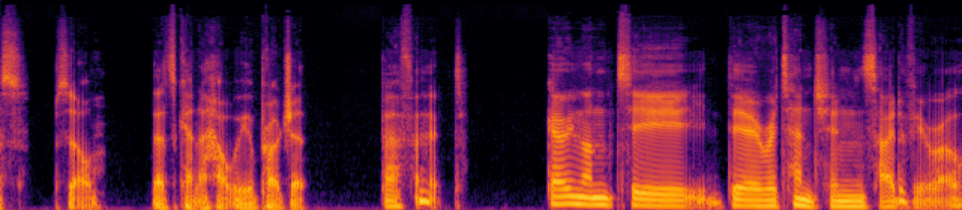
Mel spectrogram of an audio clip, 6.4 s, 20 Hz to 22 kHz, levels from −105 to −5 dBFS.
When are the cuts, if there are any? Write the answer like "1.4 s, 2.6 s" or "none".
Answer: none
